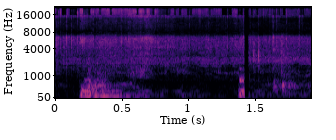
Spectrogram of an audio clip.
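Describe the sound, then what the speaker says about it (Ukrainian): Slices of eggplant being fried for pickling sizzle loudly and steadily in hot oil in a pan, with two brief soft knocks of handling over the constant hiss. "Ну от я бачу, що і з другої сторони смажилися."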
